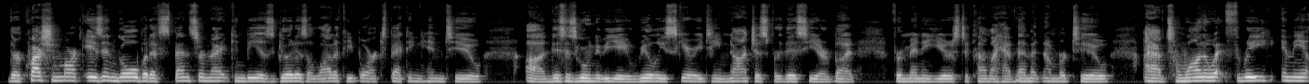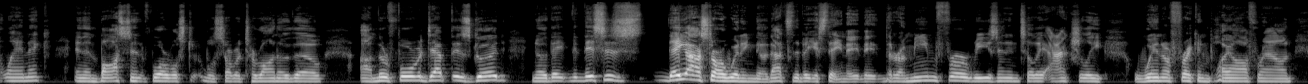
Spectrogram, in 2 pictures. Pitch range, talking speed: 140-165 Hz, 245 wpm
